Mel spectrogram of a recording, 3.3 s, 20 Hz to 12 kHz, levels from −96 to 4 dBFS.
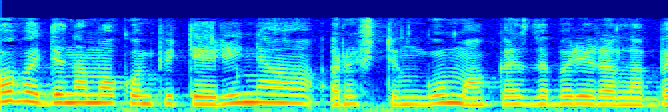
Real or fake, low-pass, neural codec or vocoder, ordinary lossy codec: real; 7.2 kHz; none; MP3, 48 kbps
